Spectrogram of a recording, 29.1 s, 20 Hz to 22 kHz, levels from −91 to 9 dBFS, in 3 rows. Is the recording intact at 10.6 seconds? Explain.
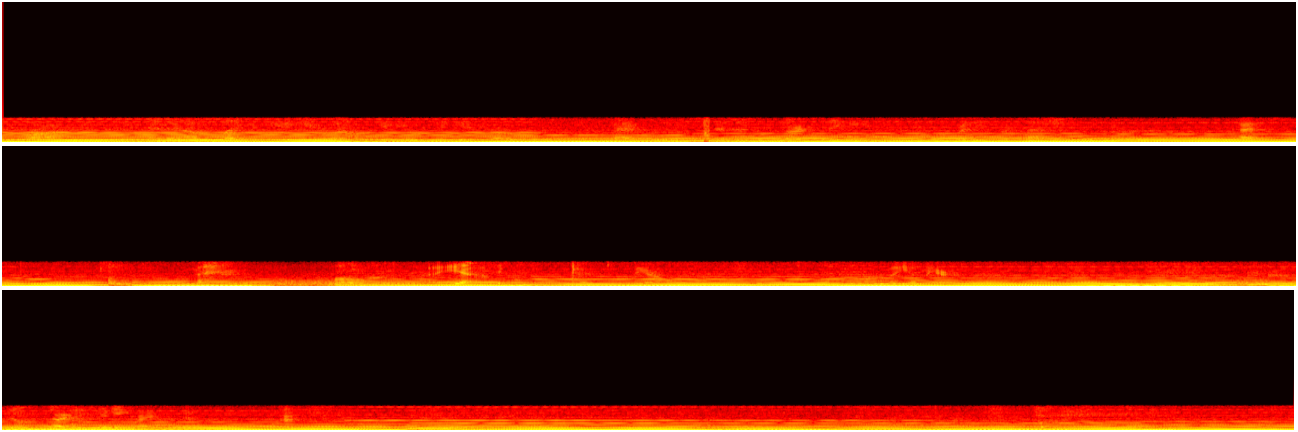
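No. From 10.5 to 10.68 s, 180 ms of sound gives way to steady comfort noise, likely sound dropped by the voice detector, which treated the sound as background and stopped sending.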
